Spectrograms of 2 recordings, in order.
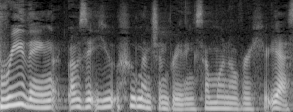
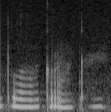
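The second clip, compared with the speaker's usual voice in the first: whispered aside; 3 semitones higher, 13 dB quieter than usual. Real, not acted. Aside while cueing the track.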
